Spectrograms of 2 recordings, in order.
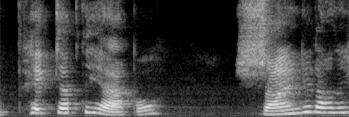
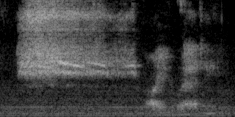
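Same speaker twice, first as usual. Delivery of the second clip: hushed whisper to settle listeners; breathy hush, barely audible; 17 dB quieter than usual. Acted. Storyteller whispering to kids to get ready. Hushing children before the story.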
